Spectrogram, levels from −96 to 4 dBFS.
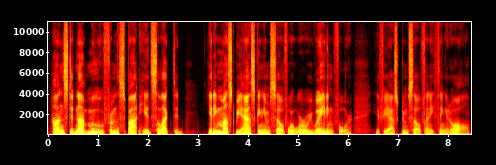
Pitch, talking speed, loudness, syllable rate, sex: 105 Hz, 200 wpm, -19 LUFS, 5.2 syllables/s, male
